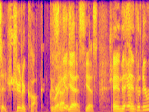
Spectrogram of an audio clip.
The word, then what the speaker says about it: Shinnecock: it up and I even heard an actual pronounce it shunokuk yes yes and because there is the Shinnecock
